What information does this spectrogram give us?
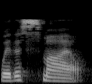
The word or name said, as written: with a smile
